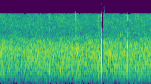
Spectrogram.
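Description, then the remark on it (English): Audience applause at the Computer History Museum, welcoming John, a historian with its iPhone Project: a dense, steady wash of many hands clapping, with a few sharper individual claps standing out, no voices. “Please give John a warm round of applause.”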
